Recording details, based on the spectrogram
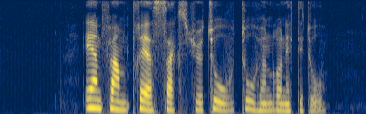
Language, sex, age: Norwegian, female, 30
